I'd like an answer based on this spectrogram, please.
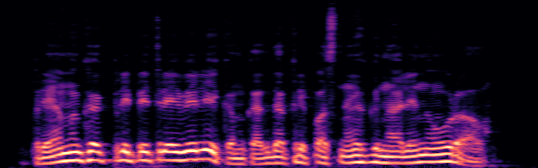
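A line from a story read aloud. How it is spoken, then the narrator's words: Amused snort. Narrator (Russian): хмыкнув, покачал головой Флуг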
